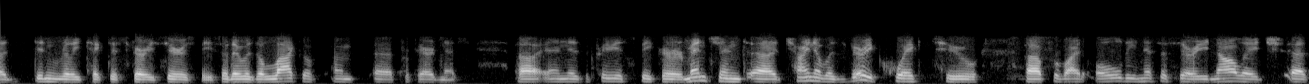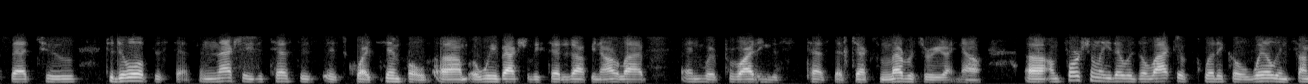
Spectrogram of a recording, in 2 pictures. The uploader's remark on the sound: The Turkish Heritage Organization hosted a teleconference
